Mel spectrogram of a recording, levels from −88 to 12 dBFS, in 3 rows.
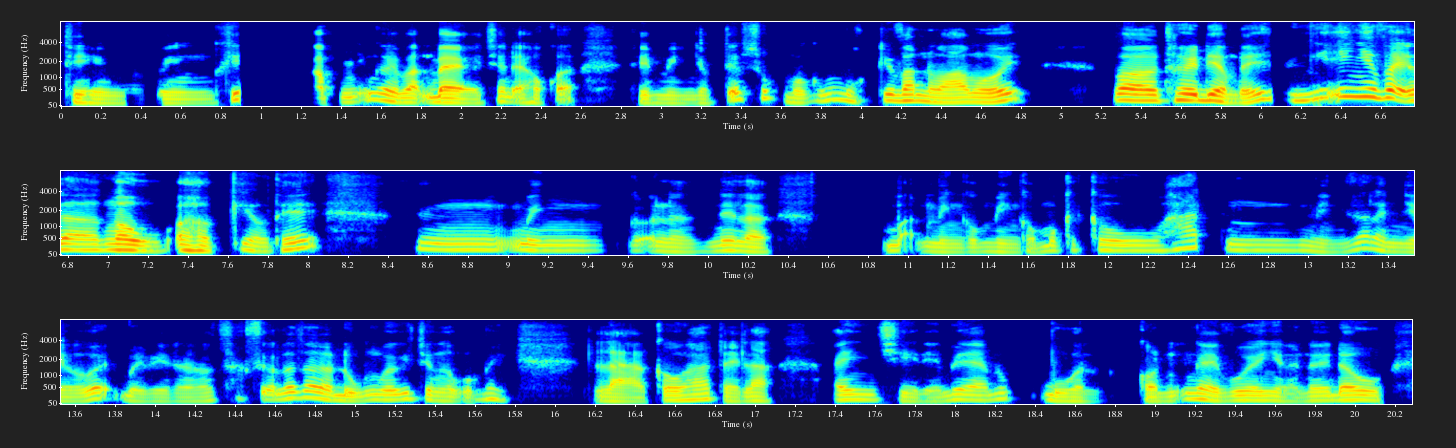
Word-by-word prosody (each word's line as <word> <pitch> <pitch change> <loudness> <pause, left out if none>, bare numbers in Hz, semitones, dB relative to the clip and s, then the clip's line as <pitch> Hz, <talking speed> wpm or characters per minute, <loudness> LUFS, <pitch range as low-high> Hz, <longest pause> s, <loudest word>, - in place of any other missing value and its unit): Thì 110 - 0 0.4
mình 95 0 -6
khi - - +3 0.4
gặp - - 0
những 125 +9 -4
người 155 -8 +4
bạn 120 - +2
bè 115 - +9
ở 95 -2 -2
trên - - -5
đại - - +1
học - - -4
á - - -1 0.3
thì 100 - -2
mình 100 -1 -8
được 100 +2 -10
tiếp - - +1
xúc 215 +3 -7
với 110 -2 -4
một 160 -2 -4
cái 165 - +3
văn 160 -1 +5
hóa 120 -2 +4
mới, 125 - +5 0.5
và 165 -2 +10
thời 170 -1 +8
điểm 155 -8 +7
đấy 115 - +3
mình 155 - -2
nghĩ 225 +9 +1
như 260 -1 +8
vậy 235 - +9
là 155 -2 +5
ngầu. 140 -6 +6
Ờ, 135 -3 +3
kiểu 150 -8 -3
thế. 185 +8 +1 0.5
Ừm, 155 -3 -3
mình, 135 -1 -4
gọi - - -7
là 115 -2 -4
nên 135 +3 -2
là 110 -4 0 0.6
bạn - - -7
mình 105 -1 -6
có 110 - -8
mình 110 -2 -7
có - - -9
một 130 - -6
cái - - -11
câu 135 -2 -3
hát 195 +5 -5 0.5
mình 105 -3 -10
rất 185 +3 -6
là 170 - -3
nhớ 105 -2 -6
ấy 100 - 0
bởi 100 -3 -7
vì 100 - -10
là 95 -1 -9
nó 105 +2 -9
thực - - -19
sự - - -2
rất 165 - +3
rất 180 - +3
là - - +4
đúng 120 +1 -2
với 130 - +1
cái 145 - -2
trường 130 -6 -4
hợp 105 - -4
của - - -8
mình. 145 -1 -7 0.4
Là 95 -2 -1
câu 120 +1 0
hát 140 +3 -1
đấy 100 - -4
là 110 -1 -2 0.3
"Anh 130 +1 -2
chỉ 105 -7 -7
đến 95 +3 -9
bên 135 0 -2
em 125 +1 -3
lúc 155 +1 -8
buồn, 100 -6 -5 0.2
còn 100 0 -3
những 115 +7 -6
ngày 145 -6 +2
vui 120 +3 -1
anh 115 - -2
ở - - -12
nơi 110 +4 -3
đâu?" 125 -1 +2
125 Hz, 275 wpm, -21 LUFS, 110-155 Hz, 0.6 s, và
